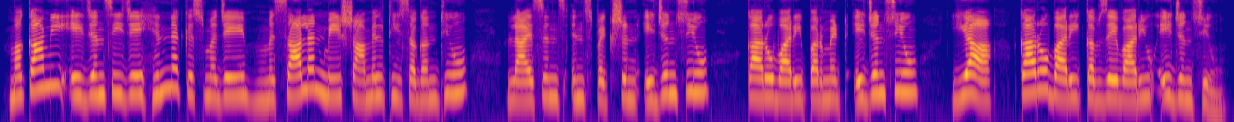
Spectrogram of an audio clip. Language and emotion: Sindhi, neutral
